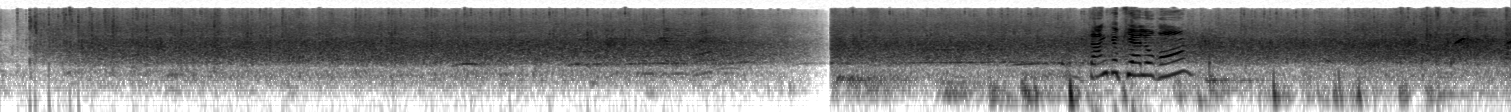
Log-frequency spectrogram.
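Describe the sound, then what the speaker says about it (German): A crowd at a European Left political rally applauds steadily for about eight seconds. After a brief cut, the applause resumes and someone speaks briefly over it. "Großer Applaus für Pierre Laurent"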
